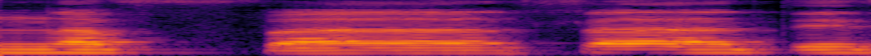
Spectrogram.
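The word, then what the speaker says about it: النفاثات: maka itu adalah dibacanya sifat dari sa, itu dibacanya harus dihameskan. Fa-nya juga dihameskan, sa, fa, sa. Wa min syarrin naffatsati fil 'uqad ya, naffatsa dua.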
